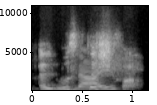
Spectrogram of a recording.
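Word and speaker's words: المستشفى: Al-Mustashfa. यहाँ पर. Al-Mustashfa. Hospital. Knife, Asikino. Germany, Almania. Note that the ya which is pronounced alif has no dots.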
